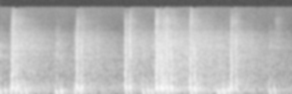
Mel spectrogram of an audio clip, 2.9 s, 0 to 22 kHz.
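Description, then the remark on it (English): Rapid fireworks explosions crack and boom one after another, about seven or eight sharp bursts in three seconds, loud with rumbling tails, and no voices. “people who shoot fireworks get to enjoy sort of the same thing that rock stars and athletes get to enjoy, which is the cheers and adulation at the end of the night of 1,000, 10,000, how many people cheering for you.”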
